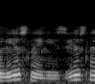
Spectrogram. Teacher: Ведь когда мы произносим лестный или известный, то звук «т», можно сказать, вовсе никак нами не произносится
